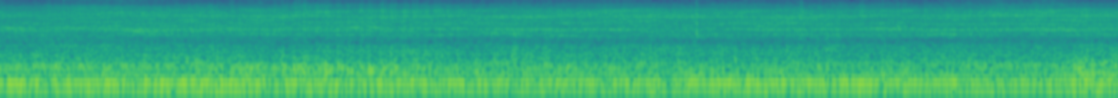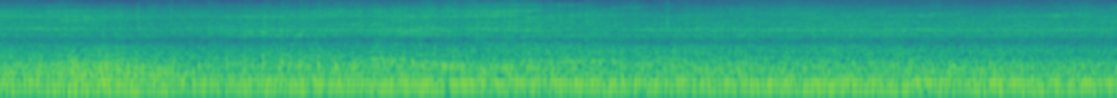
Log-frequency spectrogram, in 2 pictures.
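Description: Intermodal freight train rolling past, a loud, steady rumble of wheels on the rails.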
